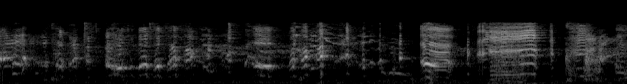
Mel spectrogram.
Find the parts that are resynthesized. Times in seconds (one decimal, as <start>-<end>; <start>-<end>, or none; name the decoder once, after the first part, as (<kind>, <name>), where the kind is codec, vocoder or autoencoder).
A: 0.0-2.6 (vocoder, Vocos); 4.8-6.3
